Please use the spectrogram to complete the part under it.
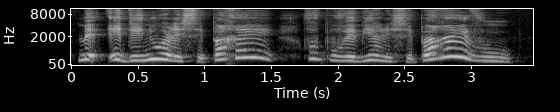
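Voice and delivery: loud, high-pitched plea for help; urgent appeal. A narrator's reading. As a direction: call out over the fight, pitched high. Urgent appeal during a fight. (appel pressant et fort)

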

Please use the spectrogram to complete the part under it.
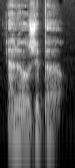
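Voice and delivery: soft, subdued admission of fear; understated dread; fearful. A narrator's reading. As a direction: confess it weakly, voice dropped. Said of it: "Une crainte terrible venait de l'empoigner".

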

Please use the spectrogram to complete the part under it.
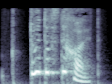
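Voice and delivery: high, hesitant asking; timid question. Acted. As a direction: ask who's there, a little scared. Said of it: "негромко спросила".

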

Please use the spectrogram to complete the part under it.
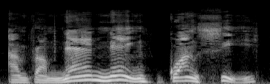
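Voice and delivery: "南宁，广西" in slow, foreign-sounding tones; foreign accent on Chinese names. Shown as a demonstration. Teacher shows the needless foreign accent on "南宁，广西". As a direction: mimic a foreigner saying "南宁，广西", drawn out. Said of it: "如果要学这个外国腔".

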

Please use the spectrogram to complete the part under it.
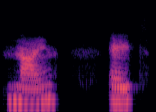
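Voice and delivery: tense count over the comm; mildly tense, spaced-out numbers; tense countdown. A narrator's reading. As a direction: count down as a warning. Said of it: "Oracle cautions in Tim's ear, tense".

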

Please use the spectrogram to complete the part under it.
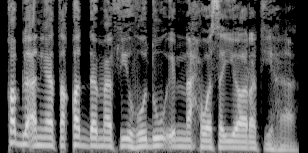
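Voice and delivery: ordinary delivery

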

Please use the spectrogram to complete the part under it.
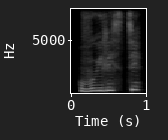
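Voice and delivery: high, horrified disbelief; horrified question. A narrator's reading. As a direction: gasp it out in horror. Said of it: "Голос подруги был полон ужаса".

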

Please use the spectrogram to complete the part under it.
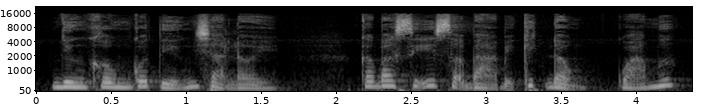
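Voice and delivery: usual speaking voice

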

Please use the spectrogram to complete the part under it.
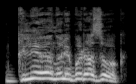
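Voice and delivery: high, loud drawn-out plea; pleading yell. A narrator's reading. Sentry pleading with his master, yelling high. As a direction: wail for one look. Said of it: "завопил дозорный".

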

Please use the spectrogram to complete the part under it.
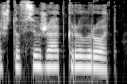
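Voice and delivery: ordinary delivery, nothing marked

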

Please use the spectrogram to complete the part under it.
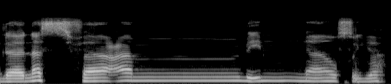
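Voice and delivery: slow "لنسفعن بالناصية", tanween as a hummed m; iqlab with ghunna. Shown as a demonstration. Teacher demonstrates tanween turned to m, long ghunna. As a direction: stretch the hidden m ending "لنسفعن" before b. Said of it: "تقلب ذاك التنوين ميما".

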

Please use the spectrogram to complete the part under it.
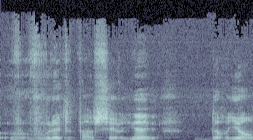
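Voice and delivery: soft, slow, halting voice; choked murmur. Acted. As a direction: murmur as if the words catch in the throat. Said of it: "d'une voix qui s'arrêta dans la gorge". (murmure étranglé, hésitant)

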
